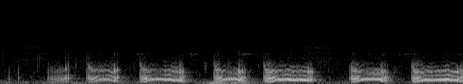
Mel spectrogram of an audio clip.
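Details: Pet pigeon, said to be very happy, cooing indoors: seven low, bowed, warbling coos of nearly equal length, repeated about every half second with brief gaps.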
